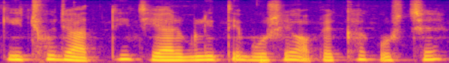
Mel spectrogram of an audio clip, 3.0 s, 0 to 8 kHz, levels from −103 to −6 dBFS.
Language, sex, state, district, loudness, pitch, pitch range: Bengali, female, West Bengal, Alipurduar, -16 LUFS, 170 Hz, 155-180 Hz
